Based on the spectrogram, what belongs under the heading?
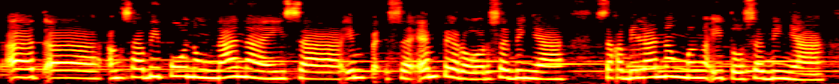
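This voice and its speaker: A woman preaching a sermon with a Filipino accent, telling stories in a polite, unhurried way and filling pauses with "ano po". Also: high voice, steady tone, over music. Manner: polite, unhurried storytelling with frequent "ano po" fillers.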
